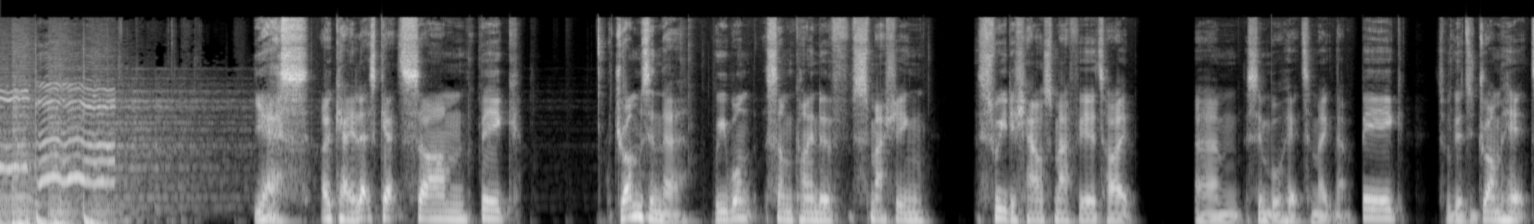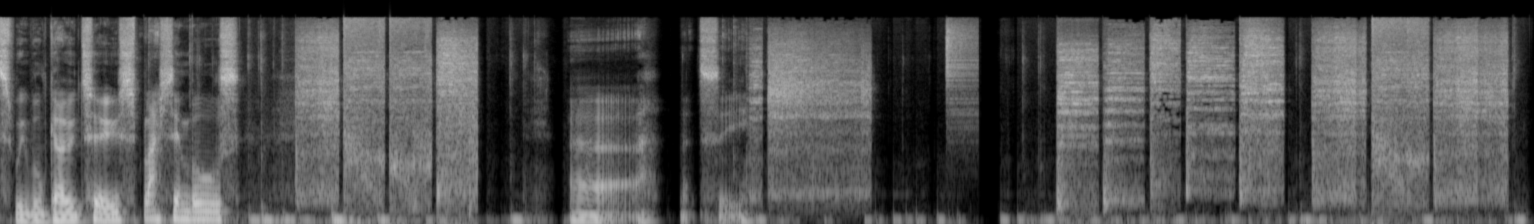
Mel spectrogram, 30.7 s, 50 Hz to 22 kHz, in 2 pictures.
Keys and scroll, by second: 1.0 space, 1.4 super+s, 6.2 super+t, 16.9 Right, 17.2 Up, 17.8 Down, 17.9 Right, 18.1 Down, 20.4 Left, 22.8 Up, 24.4 Right, 24.6 Down, 25.2 Up, 25.5 Right, 25.7 Down, 28.1 Right, 28.3 Down, 29.5 Up, 30.3 space.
